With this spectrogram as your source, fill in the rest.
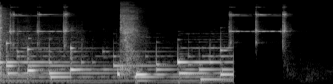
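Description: A melodic phone ringtone plays a bright chiming tune, then stops abruptly, leaving a few faint tones before silence.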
